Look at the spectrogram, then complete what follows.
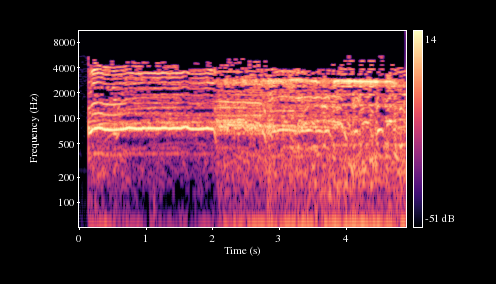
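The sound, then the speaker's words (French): Thousands of party supporters cheer as they welcome Abdoulaye Wade in Dakar, in a loud, unbroken roar of crowd noise that begins abruptly and holds steady throughout. “Maître Abdoulaye Wade n'a rien perdu de sa popularité. Il a été accueilli par des milliers de militants en liesse”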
